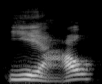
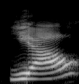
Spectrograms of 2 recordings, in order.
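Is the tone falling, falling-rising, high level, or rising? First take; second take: falling-rising; rising. First: The pitch dips low, then rises. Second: The pitch rises from middle to high.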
